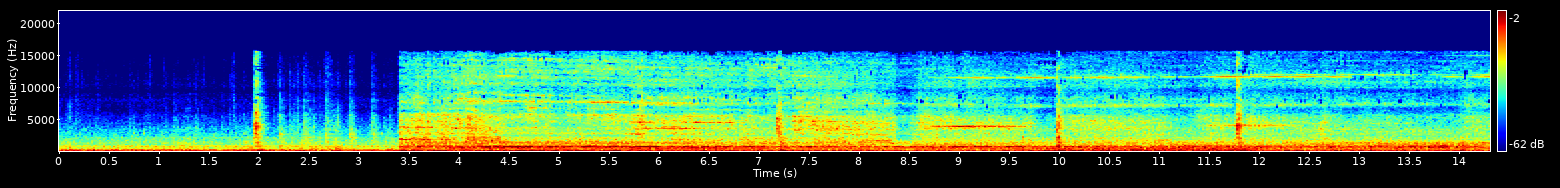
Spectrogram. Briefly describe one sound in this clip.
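A train rumbles along the rails through a tunnel, slowing down.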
